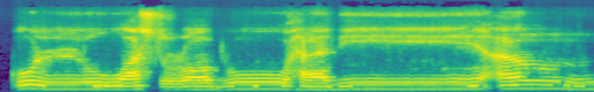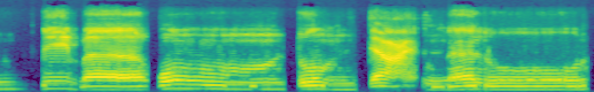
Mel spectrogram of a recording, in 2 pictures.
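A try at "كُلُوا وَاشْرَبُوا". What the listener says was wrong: Tapi jangan dou L.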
